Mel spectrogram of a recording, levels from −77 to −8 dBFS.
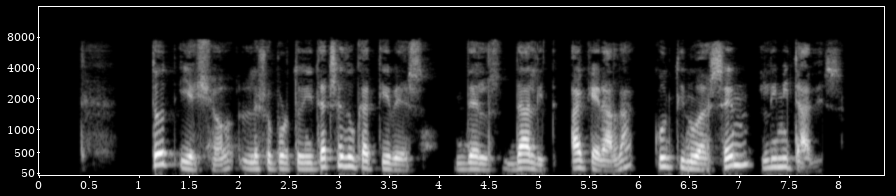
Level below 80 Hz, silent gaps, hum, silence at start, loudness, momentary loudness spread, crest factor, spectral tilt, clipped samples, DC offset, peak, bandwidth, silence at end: -62 dBFS; 0.80-1.12 s, 4.00-4.14 s, 5.21-5.31 s, 5.99-6.15 s; none; 0.4 s; -19 LUFS; 11 LU; 18 dB; -5 dB/octave; under 0.1%; under 0.1%; 0 dBFS; 8 kHz; 0.45 s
